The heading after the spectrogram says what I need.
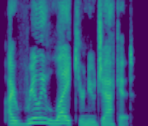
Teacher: The stressed words are really, like, new, and jacket.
